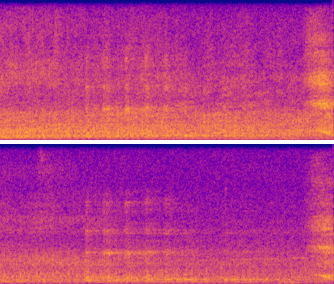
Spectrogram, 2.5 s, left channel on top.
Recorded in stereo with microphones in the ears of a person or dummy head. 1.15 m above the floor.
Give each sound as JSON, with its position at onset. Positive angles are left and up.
{"t": 0.7, "sound": "laughter", "side_deg": 10, "distance_m": 0.9}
